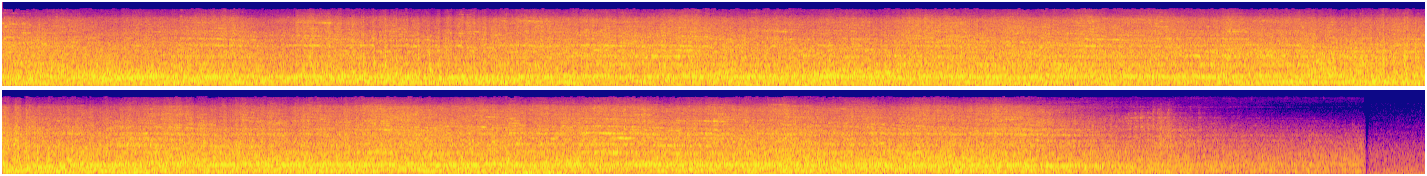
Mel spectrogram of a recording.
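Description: Intermodal freight train cars rolling past: a steady, loud rumble and clatter of steel wheels on the rails. The sound fades a few seconds before the end, as the last car passes, and drops off sharply just before the end.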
